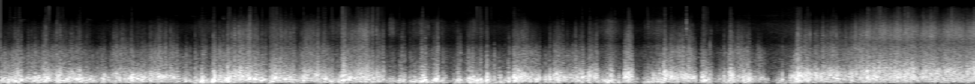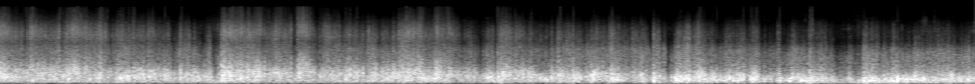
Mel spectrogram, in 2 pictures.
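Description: Wind buffeting the camera microphone: a loud, rumbling rush with irregular gusts throughout.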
